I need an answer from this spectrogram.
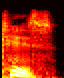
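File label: "tis", British English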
